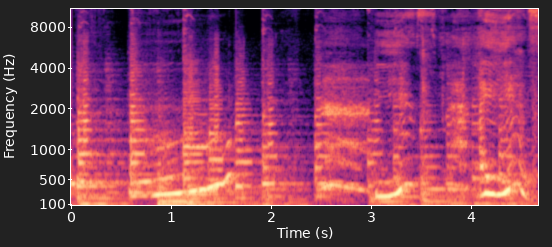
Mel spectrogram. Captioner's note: gasps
